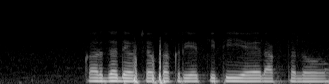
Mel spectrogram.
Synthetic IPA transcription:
kəɾd͡zəd̪eʋt͡ɕjapɾəkɾijet̪kit̪iːjelaɡt̪lo

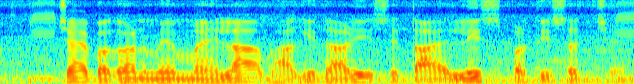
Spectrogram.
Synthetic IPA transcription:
t͡ʃɛjbəɡənmeməɦɪlabʱaɡid̪aɾiset̪alispɾət̪isət̪̚t͡ʃʰɛ

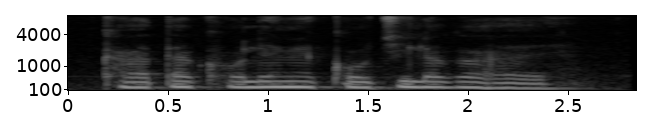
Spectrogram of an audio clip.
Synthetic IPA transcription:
kʰaːt̪akʰoːlemẽkowt͡ʃiləɡaɦɛ

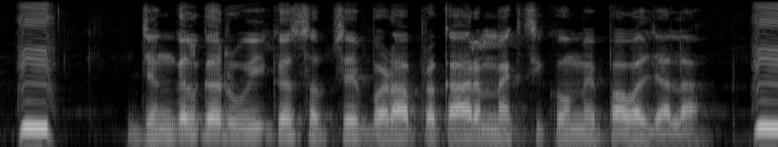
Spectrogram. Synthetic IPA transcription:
d͡ʒə̃ŋɡəlkaɾuːikasɐbsebəɽapɾɐkaːɾmɛːksɪkomẽpaːʋəld͡ʒaːlaː

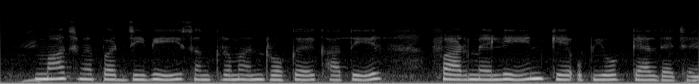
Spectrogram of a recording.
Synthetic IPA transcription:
mãt͡ʃmẽpəɾd͡ʒiʋi | səŋkɾəmənɾɔːkəjkʰaːt̪iɾ | pʰaːɾmelinkeʔupjoːɡkɛːld͡ʒaɛt͡ʃʰɛ

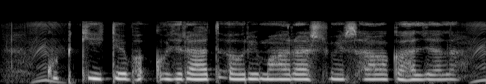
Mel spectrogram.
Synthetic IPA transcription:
kuʈkikeɡud͡ʒɾat̪əɾiməɦaɾaʃʈɾəmesawakəɦəld͡ʒala

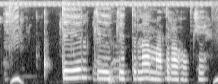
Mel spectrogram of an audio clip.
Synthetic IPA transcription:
t̪elkeket̪namaːt̪ɾaɦokʰe

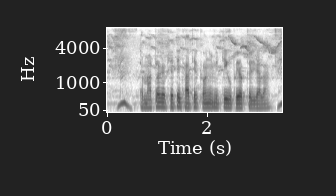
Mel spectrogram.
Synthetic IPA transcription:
ʈəmaːʈəlkekʰet̪ikʰaːt̪iɾkəwnimɪʈ̪ːiʊpjoɡ̚keld͡ʒaːla

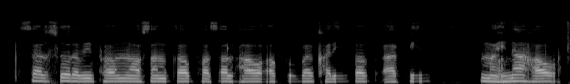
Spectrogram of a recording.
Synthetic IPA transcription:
səɾsoɾəbibʱəmɔːsəmkapʰəsəlɦɔwək̚ʈubəɾkʰəɾib̚kaaːkʰiɾ | məɦinaɦɔw

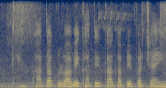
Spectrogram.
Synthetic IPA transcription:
kʰaːt̪akʰʊlʋaːʋekʰaːt̪ɪɾkaːkapeːpəɾt͡ʃaːɦĩ

